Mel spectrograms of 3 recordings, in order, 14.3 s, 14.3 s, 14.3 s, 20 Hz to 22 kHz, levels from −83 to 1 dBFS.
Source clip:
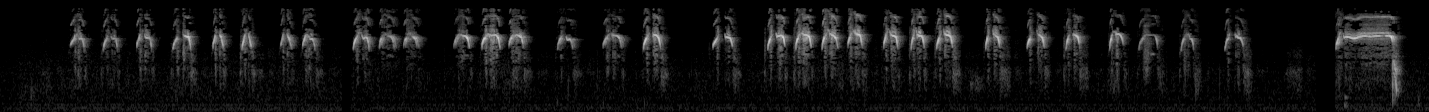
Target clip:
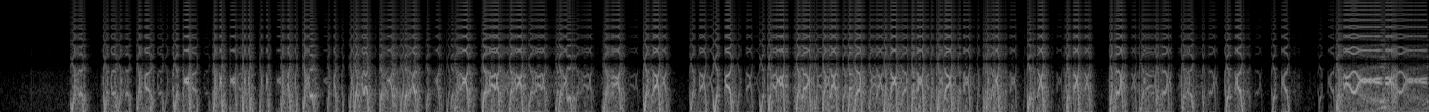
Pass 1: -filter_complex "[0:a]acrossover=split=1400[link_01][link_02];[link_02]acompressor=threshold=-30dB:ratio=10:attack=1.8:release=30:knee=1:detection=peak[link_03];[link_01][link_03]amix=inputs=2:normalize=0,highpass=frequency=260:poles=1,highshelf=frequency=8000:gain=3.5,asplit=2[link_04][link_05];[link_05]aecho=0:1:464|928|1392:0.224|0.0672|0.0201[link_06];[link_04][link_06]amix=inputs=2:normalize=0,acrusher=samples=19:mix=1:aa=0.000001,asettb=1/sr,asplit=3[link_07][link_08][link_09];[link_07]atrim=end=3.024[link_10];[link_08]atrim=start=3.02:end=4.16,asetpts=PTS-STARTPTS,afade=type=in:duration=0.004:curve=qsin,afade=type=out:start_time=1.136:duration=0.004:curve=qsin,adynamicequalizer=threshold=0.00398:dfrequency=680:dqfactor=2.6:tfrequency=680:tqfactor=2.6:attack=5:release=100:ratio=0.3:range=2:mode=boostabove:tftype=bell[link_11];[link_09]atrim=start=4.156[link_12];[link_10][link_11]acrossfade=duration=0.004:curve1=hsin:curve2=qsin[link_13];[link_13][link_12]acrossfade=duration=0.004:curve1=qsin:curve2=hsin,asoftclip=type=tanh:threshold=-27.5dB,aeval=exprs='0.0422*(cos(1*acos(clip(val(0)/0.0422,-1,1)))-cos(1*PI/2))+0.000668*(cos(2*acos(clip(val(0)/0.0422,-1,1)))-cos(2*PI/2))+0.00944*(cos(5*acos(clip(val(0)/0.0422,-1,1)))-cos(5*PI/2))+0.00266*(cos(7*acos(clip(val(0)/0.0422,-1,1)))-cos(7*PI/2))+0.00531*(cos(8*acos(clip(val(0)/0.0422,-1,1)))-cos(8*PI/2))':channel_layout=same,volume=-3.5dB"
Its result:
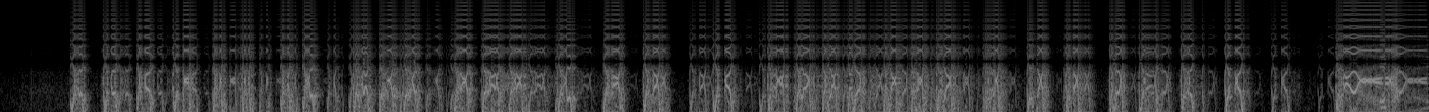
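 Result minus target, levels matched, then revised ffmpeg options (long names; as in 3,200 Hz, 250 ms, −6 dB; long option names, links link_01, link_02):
downward compressor: peak gain reduction +10 dB
-filter_complex "[0:a]acrossover=split=1400[link_01][link_02];[link_02]acompressor=threshold=-19dB:ratio=10:attack=1.8:release=30:knee=1:detection=peak[link_03];[link_01][link_03]amix=inputs=2:normalize=0,highpass=frequency=260:poles=1,highshelf=frequency=8000:gain=3.5,asplit=2[link_04][link_05];[link_05]aecho=0:1:464|928|1392:0.224|0.0672|0.0201[link_06];[link_04][link_06]amix=inputs=2:normalize=0,acrusher=samples=19:mix=1:aa=0.000001,asettb=1/sr,asplit=3[link_07][link_08][link_09];[link_07]atrim=end=3.024[link_10];[link_08]atrim=start=3.02:end=4.16,asetpts=PTS-STARTPTS,afade=type=in:duration=0.004:curve=qsin,afade=type=out:start_time=1.136:duration=0.004:curve=qsin,adynamicequalizer=threshold=0.00398:dfrequency=680:dqfactor=2.6:tfrequency=680:tqfactor=2.6:attack=5:release=100:ratio=0.3:range=2:mode=boostabove:tftype=bell[link_11];[link_09]atrim=start=4.156[link_12];[link_10][link_11]acrossfade=duration=0.004:curve1=hsin:curve2=qsin[link_13];[link_13][link_12]acrossfade=duration=0.004:curve1=qsin:curve2=hsin,asoftclip=type=tanh:threshold=-27.5dB,aeval=exprs='0.0422*(cos(1*acos(clip(val(0)/0.0422,-1,1)))-cos(1*PI/2))+0.000668*(cos(2*acos(clip(val(0)/0.0422,-1,1)))-cos(2*PI/2))+0.00944*(cos(5*acos(clip(val(0)/0.0422,-1,1)))-cos(5*PI/2))+0.00266*(cos(7*acos(clip(val(0)/0.0422,-1,1)))-cos(7*PI/2))+0.00531*(cos(8*acos(clip(val(0)/0.0422,-1,1)))-cos(8*PI/2))':channel_layout=same,volume=-3.5dB"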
